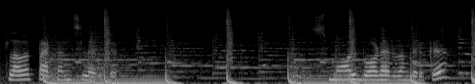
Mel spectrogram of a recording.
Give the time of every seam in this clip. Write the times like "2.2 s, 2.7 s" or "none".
1.0 s, 2.7 s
